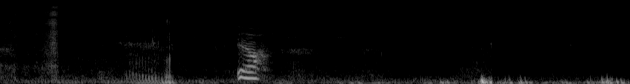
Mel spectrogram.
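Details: A domestic cat, addressed as Sally, met outdoors in the Swiss Alps in 2021, gives one short harmonic meow that falls in pitch. Soft German speech, rustling and scattered thumps surround it.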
